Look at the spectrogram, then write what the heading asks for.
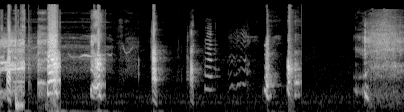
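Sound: dog whimpering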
